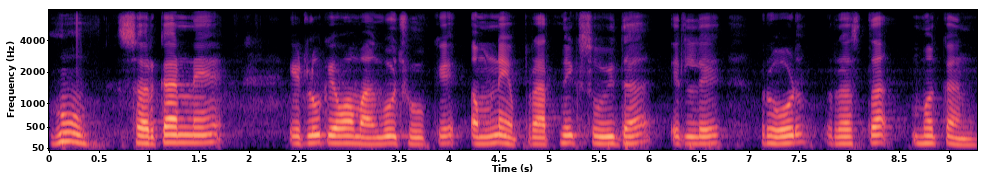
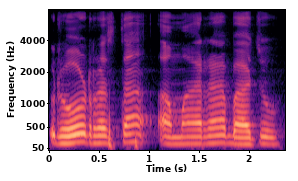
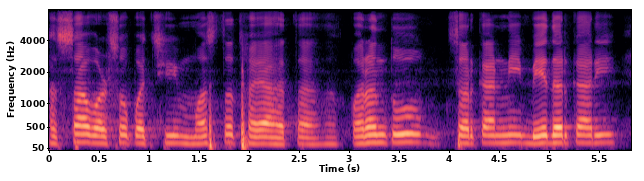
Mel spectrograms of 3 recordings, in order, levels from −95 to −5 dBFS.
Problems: background sounds at intervals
